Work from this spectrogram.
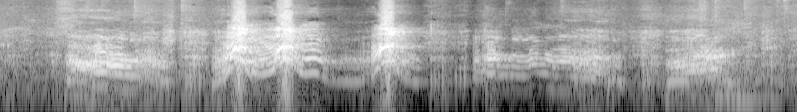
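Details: Playful Siberian Husky and Labrador, one urging the other to play: grumbling growl-like vocal sounds rise into three sharp, ringing barks, then drop back to low rolling grumbles.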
